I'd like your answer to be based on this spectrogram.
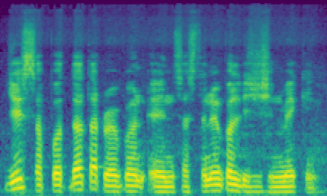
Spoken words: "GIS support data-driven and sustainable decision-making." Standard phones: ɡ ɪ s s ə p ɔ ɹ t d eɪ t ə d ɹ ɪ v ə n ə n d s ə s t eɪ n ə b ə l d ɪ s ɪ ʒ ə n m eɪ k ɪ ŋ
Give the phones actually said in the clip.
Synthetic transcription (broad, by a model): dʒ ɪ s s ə p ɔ t d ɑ t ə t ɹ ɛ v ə n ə n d s ə s t eɪ n ə b ə l d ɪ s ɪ s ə n m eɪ k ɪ ŋ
